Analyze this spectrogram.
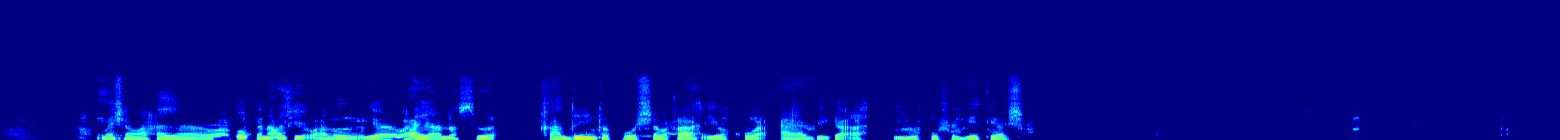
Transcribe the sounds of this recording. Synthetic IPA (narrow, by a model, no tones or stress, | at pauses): mɛːʃɐnwɑħɑjawɑːɡɔːb̚ɡɐnɑʕsɪwɑ̰lʊjwɑħɑːjaːlɔsɪw | qɑːnd̪ɔːjɪŋkʰɐkʰʊwʃɐβħɐhijɔkʰʊwɑ̰ʕɑːðɪɣɐ̰ʔɐ̰h | ijɔkʰʊfɐrɡɛːt̪ʰjaːʃɐ̥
